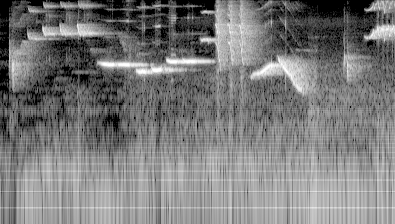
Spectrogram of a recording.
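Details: Full-power song of a hill blue flycatcher, meant to rouse a rival to respond: long level whistles, then a dense buzzy burst, then swooping slurred notes rising and falling, with a low background rumble.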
